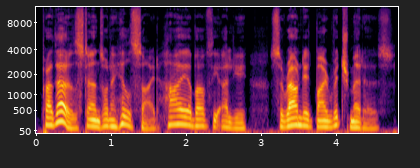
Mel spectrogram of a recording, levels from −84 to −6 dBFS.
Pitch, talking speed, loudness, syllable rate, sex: 125 Hz, 160 wpm, -18 LUFS, 5.3 syllables/s, male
